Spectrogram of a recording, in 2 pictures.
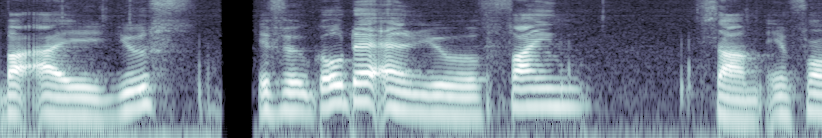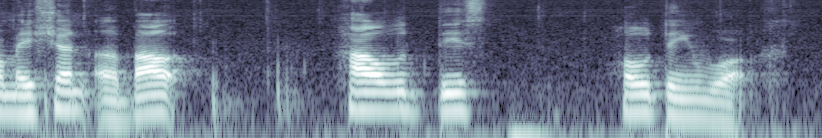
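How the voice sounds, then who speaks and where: In a Chinese accent, a man speaks at a very slow pace with long, frequent pauses, using a fairly high pitch and ordinary pitch variation. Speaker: gaming YouTuber. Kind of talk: tutorial. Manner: halting.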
